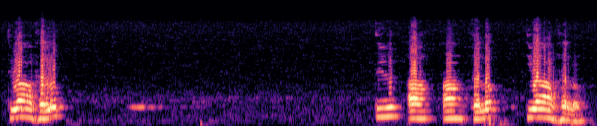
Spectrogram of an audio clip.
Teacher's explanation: you say the entire phrase as if it were one word without any pauses, and the sounds of tu as seem to merge. Tu as un vélo, tu as un vélo, tu as un vélo.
